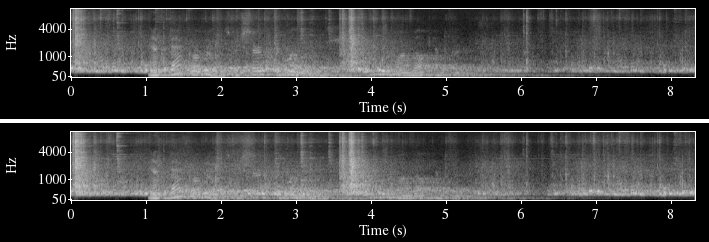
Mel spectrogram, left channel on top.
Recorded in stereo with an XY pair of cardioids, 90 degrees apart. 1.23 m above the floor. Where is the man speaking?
5° left, 1.2 m; by 5.5 s 80° left, 3 m.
